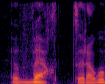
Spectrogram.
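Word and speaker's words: Werth: 그런데 W를 V로 발음한다는 거. 그래서 얘는 리옹 하게 되면 요거는 프랑스 이름인데 뒤에 있는 단어가 불어가 아닙니다. 그래서 약간 독일계 이름이라는 걸 알 수가 있고 발음을 할 때 베르트라고 발음을 해줍니다.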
